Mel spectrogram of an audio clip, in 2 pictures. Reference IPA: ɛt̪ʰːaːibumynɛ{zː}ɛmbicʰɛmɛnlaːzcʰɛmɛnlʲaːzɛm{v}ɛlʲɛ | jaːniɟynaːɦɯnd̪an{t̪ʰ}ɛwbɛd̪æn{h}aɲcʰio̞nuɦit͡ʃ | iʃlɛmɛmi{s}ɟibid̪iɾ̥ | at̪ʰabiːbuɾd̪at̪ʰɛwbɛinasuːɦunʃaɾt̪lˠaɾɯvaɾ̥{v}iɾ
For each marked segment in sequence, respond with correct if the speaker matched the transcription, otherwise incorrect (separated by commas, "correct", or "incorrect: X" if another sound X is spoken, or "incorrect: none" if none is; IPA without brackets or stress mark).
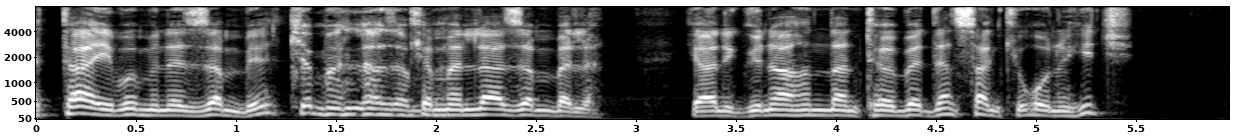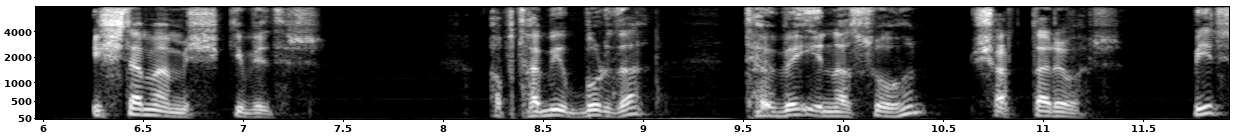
correct, incorrect: b, correct, incorrect: s, incorrect: ʃ, incorrect: b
